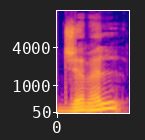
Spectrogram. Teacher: La lettre jim correspond à peu près au j français, à la différence qu'on le prononce dj, comme dans une célèbre chanson d'Aya Nakamura, ou encore comme le célèbre pantalon bleu.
